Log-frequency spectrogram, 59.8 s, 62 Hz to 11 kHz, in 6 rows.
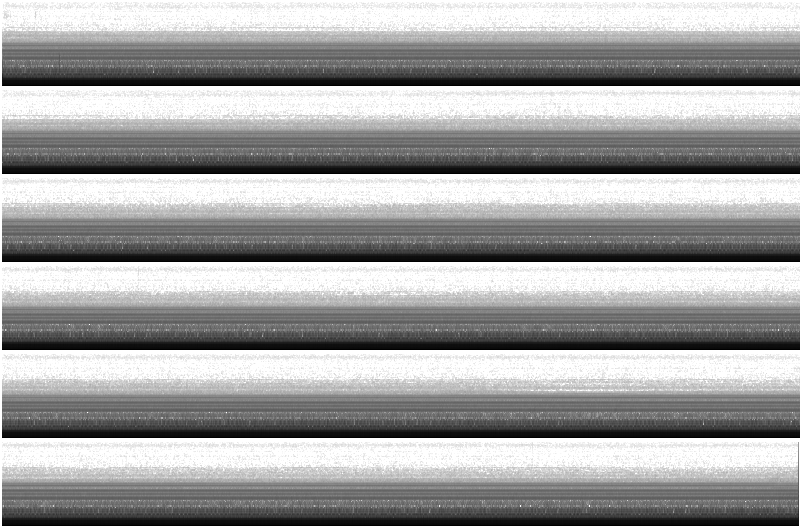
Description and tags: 50Hz Hum
This is the recording of a 50Hz electric hum.
The sound was recorded connecting an old piezo pickup to the recorder line input.
Line input;
50Hz, buzz, electricity, hum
